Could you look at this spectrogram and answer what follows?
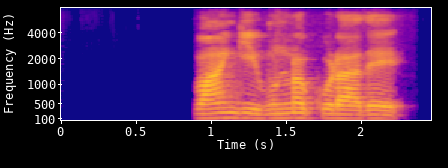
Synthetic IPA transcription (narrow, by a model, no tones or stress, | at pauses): ʋaːŋɡiʊɳːɐkːuːɽaːðe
